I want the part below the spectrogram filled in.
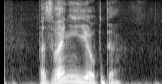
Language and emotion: Russian, neutral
